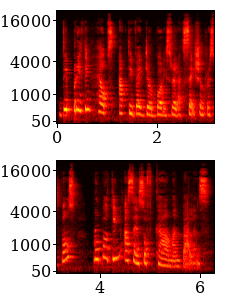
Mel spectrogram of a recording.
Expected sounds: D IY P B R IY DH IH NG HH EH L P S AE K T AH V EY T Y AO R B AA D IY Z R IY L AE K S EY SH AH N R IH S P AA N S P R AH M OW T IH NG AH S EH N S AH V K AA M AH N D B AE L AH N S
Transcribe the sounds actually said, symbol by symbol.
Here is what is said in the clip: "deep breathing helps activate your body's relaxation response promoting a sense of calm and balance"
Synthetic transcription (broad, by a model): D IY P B R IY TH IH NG HH EH L P S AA K T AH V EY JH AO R B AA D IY S R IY L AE K S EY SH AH N R IH S P AA N S P R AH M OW T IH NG AH S EH N S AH F K AA M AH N B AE L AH N S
